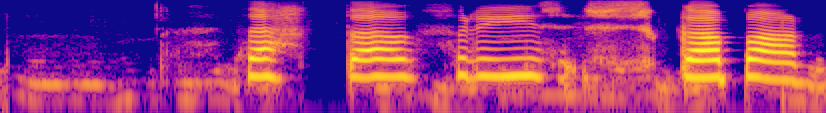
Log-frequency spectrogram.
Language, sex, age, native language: Icelandic, female, 6, Icelandic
